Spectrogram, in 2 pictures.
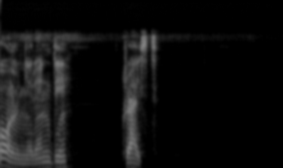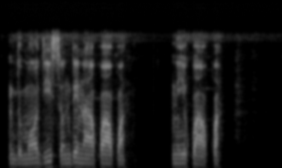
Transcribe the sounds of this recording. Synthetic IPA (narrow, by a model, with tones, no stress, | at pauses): pɔ˦˨lɲe˨ɾe˨n̩˦dɪ˦ | kɾa˦˨ɪ˨st | n̩˨dʊ˨m˨ɔ˨di˦i˦sɔ˨n̩˦dɪ˦na˨a˦˨kʷa˦a˦kʷa˦ | nɪ˦kʷa˨a˨kʷa˦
